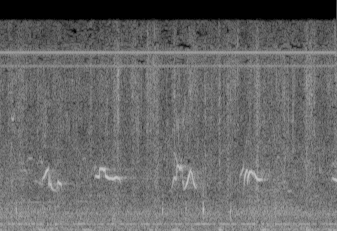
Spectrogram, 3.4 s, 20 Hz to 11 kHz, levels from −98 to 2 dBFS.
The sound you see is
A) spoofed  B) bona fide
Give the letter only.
B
